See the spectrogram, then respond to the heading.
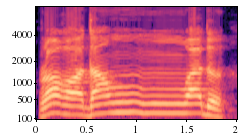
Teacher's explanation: دال ساکن ہے تو یہاں پر قلقلہ کرنا ہے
